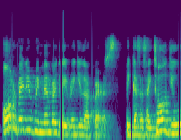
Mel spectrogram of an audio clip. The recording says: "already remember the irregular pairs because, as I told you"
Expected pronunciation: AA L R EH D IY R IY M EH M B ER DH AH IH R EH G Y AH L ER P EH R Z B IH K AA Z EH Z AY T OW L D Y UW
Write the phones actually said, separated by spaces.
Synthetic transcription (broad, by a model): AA L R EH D IY R IY M EH M B ER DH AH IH R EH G Y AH L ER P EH R S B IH K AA S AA S AY T OW L D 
